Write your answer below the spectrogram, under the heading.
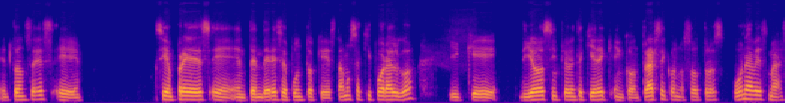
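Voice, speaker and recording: With an unremarkable speaking voice, a man of medium pitch talks at a fairly slow pace with fairly even intonation, the sound dry and close with no echo. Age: 18. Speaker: pastor's son, church youth member. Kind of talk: casual chat.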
